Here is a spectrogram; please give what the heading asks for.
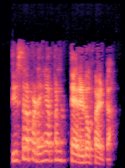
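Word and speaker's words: Pteridophyta: तीसरा पढ़ेंगे अपन टेरिडोफाइटा, टेरिडोफाइटा की स्पेलिंग पी से होती है, टेरिडो टेरिडोफाइट्स, ठीक है।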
